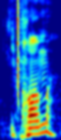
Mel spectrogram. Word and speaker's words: Gqom: it but it's it's a music called pom which is spelled GQ om and it's kind of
